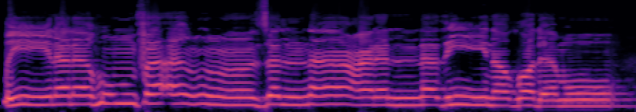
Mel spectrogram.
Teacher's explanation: قیل کے قاف کو منہ بھر کے پڑھنا ہے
